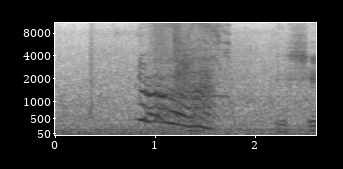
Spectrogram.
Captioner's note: groans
